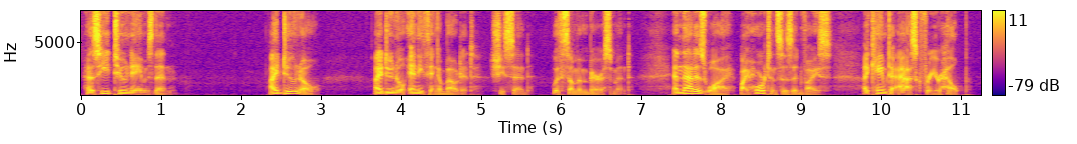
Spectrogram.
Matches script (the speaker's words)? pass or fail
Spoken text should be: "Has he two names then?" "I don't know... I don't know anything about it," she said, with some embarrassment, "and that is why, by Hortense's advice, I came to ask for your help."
fail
